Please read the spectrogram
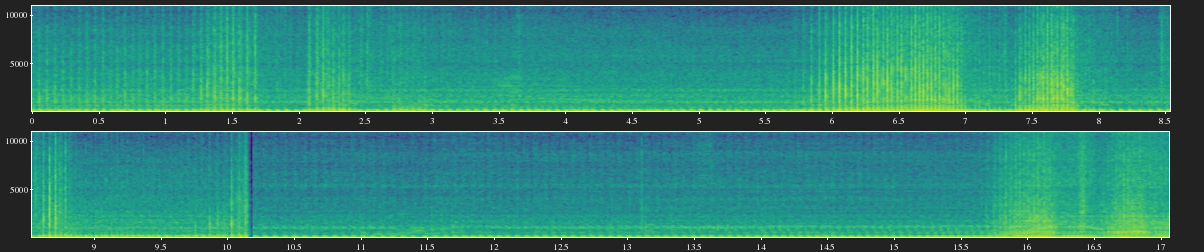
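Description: Trials motorcycle engine ticking over with a steady beat, opened up in short sharp bursts of throttle as the bike climbs over boulders. The longest and loudest burst comes about six seconds in, with more bursts near the end.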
